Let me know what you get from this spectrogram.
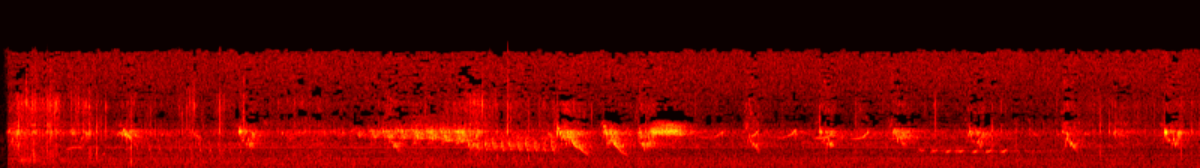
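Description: Several songbirds singing and chirping: short high notes and downward-sweeping calls, with a quick rapid trill about three seconds in, over steady background noise.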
